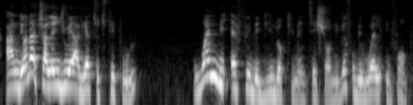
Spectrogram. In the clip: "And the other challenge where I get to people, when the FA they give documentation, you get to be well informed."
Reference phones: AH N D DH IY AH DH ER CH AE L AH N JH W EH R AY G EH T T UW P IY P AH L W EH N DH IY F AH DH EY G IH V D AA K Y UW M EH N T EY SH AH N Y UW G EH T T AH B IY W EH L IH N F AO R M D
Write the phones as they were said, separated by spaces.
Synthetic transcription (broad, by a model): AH N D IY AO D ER CH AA L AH N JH W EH AY G EH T T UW P IY P AH L W EH N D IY F AH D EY G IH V D AA K Y UW M EH N T EY SH AH N Y UW G EH T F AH B IY W EH L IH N F AO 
